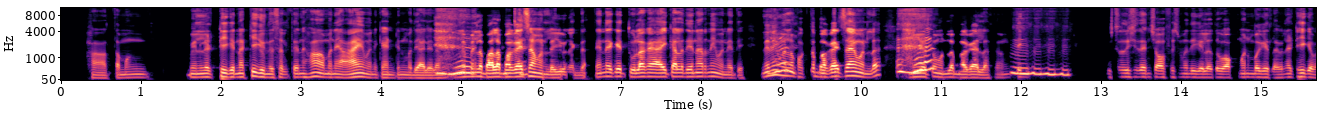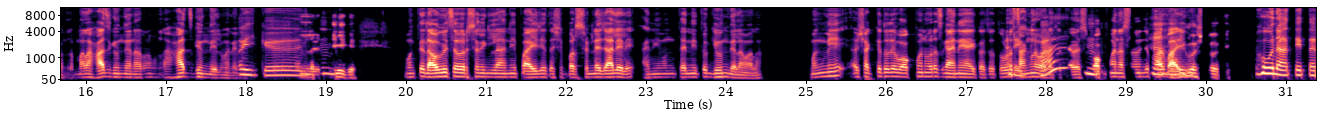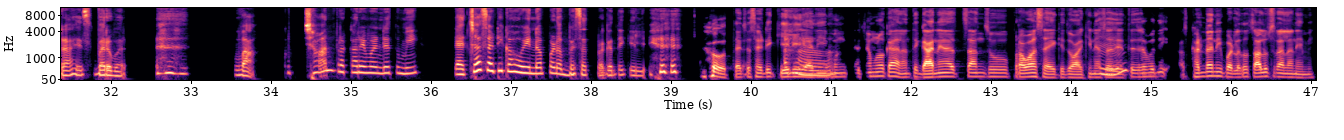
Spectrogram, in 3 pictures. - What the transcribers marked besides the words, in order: other background noise; chuckle; chuckle; chuckle; chuckle
- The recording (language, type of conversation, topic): Marathi, podcast, ज्याने तुम्हाला संगीताकडे ओढले, त्याचा तुमच्यावर नेमका काय प्रभाव पडला?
